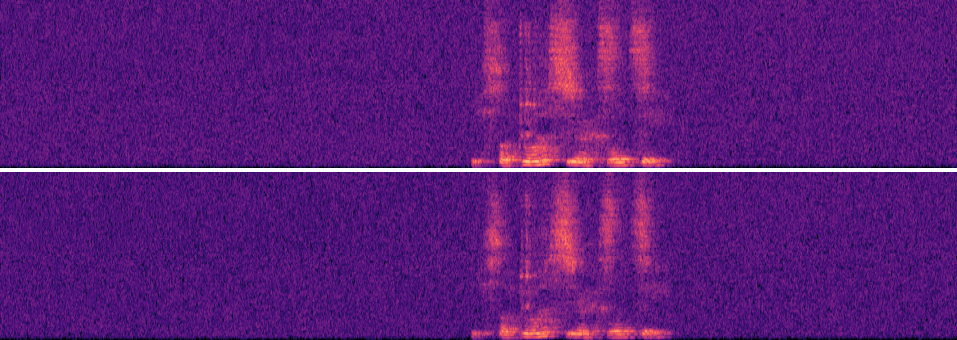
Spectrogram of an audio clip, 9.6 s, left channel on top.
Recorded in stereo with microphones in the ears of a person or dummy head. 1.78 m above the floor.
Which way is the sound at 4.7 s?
55° left (ahead or behind).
